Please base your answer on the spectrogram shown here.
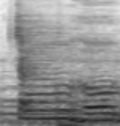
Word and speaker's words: Zheng He: Ho, akhirnya jadinya C Cheng Ho gitu. Zheng He aslinya kalau nggak salah ya, Zheng He, tapi dibacanya Cheng Ho.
